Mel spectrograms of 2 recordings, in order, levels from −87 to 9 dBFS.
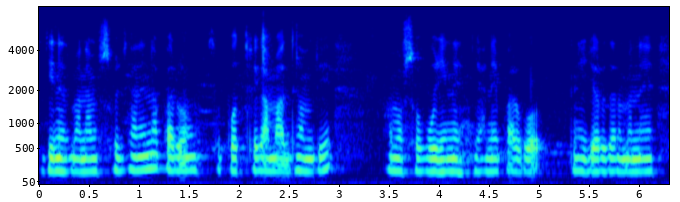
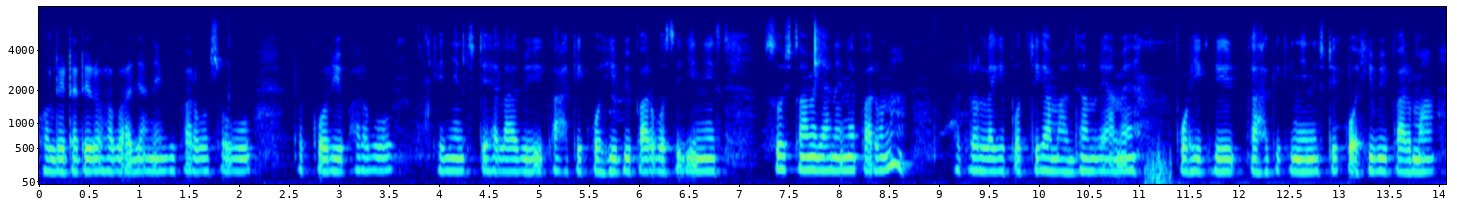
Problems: none marked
